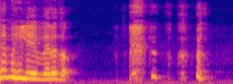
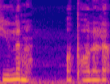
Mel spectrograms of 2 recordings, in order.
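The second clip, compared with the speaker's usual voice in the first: hushed denial; 5 semitones lower, 12 dB quieter than usual. Acted. Father denies crying, hushed.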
